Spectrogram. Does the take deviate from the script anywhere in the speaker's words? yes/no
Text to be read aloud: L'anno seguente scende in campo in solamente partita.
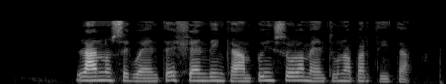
yes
